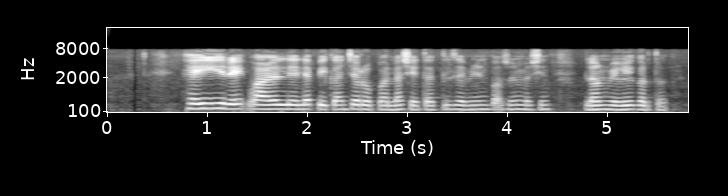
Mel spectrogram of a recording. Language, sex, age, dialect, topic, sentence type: Marathi, female, 31-35, Standard Marathi, agriculture, statement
